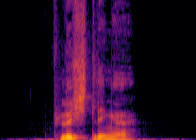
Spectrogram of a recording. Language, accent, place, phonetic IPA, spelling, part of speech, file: German, Germany, Berlin, [ˈflʏçtlɪŋə], Flüchtlinge, noun, De-Flüchtlinge.ogg
- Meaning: nominative/accusative/genitive plural of Flüchtling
